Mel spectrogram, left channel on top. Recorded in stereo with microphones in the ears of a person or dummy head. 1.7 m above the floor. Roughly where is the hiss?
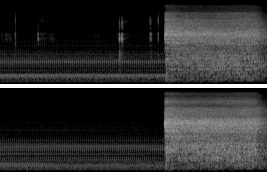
Centre.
